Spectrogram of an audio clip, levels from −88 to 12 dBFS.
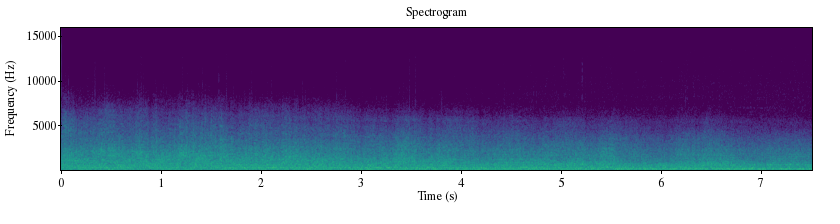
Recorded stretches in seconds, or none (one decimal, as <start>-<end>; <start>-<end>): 0.0-7.5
